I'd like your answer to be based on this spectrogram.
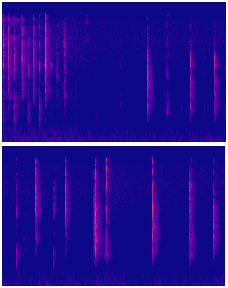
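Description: Fingertips press and click the buttons and thumbsticks of a white Xbox One controller with a hollow plastic body, held in both hands. About twenty short, bright plastic clicks sound with almost no low end and die away almost instantly. A rapid burst opens the clip, then the clicks come more spaced out.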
